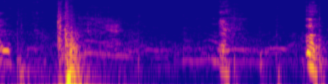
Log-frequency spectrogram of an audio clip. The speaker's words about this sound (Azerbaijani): Nənə, aç o qapını. Aç qapını, nənə. Qapını niyə bağladın üzümə?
